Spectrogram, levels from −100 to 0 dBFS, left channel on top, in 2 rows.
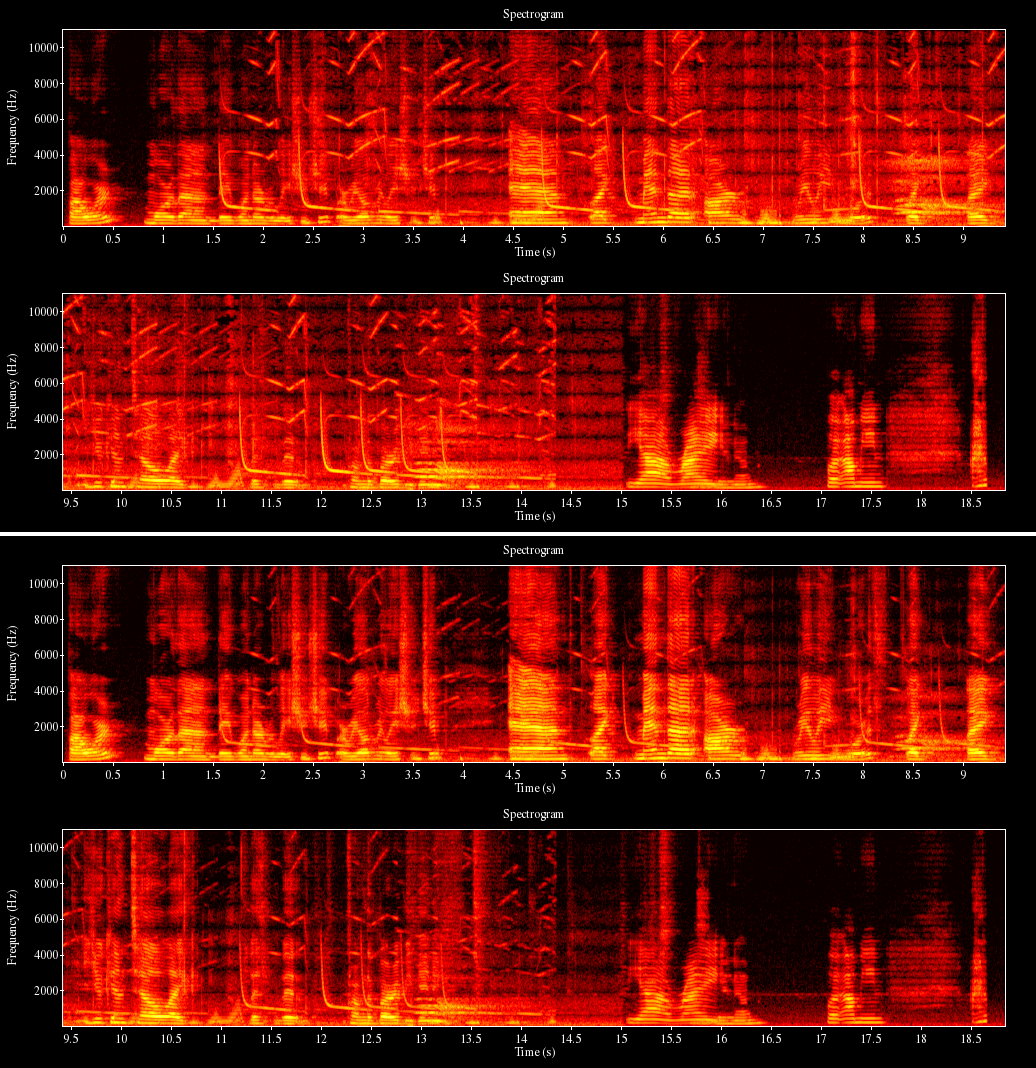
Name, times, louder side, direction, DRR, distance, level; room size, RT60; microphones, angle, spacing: voice 1, 0.1-3.8 4.4-6.9 7.3-8.2 8.4-8.7 9.0-10.7 11.3-11.9 12.3-13.3 15.8-16.4, right 3 dB, 30° right, 1.8 m, -28 dB
sound 1, 1.6-14.3, left 5 dB, 65° left, 1.1 m, -38 dB
sound 2, 2.0-2.1 2.3-15.0, left 5 dB, 85° left, 4.0 m, -42 dB
voice 2, 15.0-16.0 17.1-18.7, left 5 dB, 40° left, 3.1 m, -33 dB
head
